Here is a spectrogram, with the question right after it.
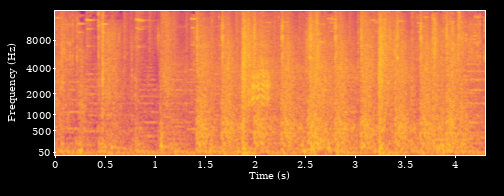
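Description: Rapid bursts of gunfire from the bullet-hell game Enter the Gungeon crackle continuously amid a crowd of enemies, dense overlapping shots and impacts at steady loud volume with no talking.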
